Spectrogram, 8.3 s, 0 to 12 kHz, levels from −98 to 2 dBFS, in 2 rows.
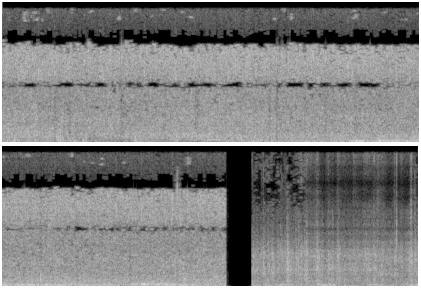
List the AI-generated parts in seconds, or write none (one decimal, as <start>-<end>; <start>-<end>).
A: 7.2-8.3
